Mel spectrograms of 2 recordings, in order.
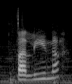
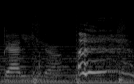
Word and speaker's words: Berliner: Balina? Yes. Yes. Yes. We probably say it with the accent as well, don't we? Yeah, it's such a huge noticeable accent. It's pronounced completely wrong. It would be Berliner.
